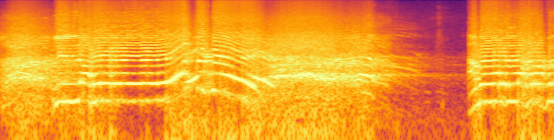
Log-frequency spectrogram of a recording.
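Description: A large crowd at an outdoor religious gathering in Natiya Para, Tangail, roars the takbir call loudly in unison, repeated in swelling waves that fade out and then surge again near the end.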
